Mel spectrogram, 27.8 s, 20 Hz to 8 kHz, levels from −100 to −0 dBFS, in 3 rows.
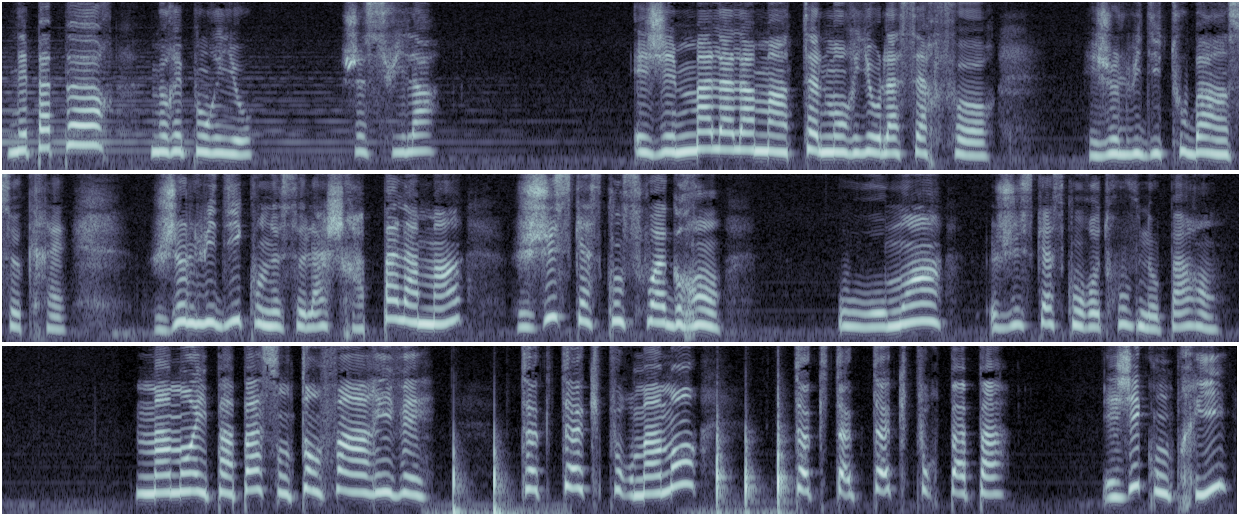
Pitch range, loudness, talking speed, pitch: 180-285 Hz, -24 LUFS, 150 wpm, 240 Hz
